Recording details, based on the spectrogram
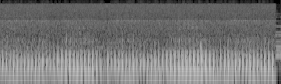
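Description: A domestic cat purrs steadily, a low rumbling vibration rising and falling with each breath.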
